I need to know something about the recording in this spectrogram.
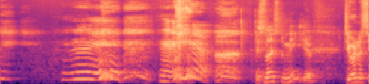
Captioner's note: laughing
